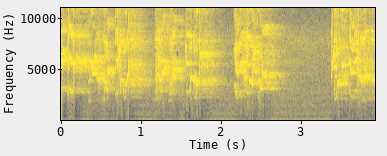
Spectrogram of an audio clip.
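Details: Lovebird singing meant to make other lovebirds aggressive and vocal: long bursts of shrill, rapid, squeaky chatter, four outbursts with brief pauses, against a faint low hum.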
